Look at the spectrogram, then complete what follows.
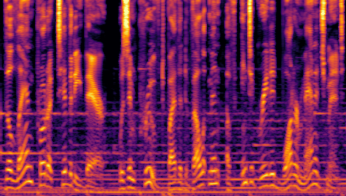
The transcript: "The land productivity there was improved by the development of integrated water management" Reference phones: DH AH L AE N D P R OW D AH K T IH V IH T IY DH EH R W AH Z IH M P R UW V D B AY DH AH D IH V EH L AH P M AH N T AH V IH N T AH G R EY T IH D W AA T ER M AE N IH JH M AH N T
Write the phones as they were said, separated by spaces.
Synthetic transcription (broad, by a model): DH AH L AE N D P R OW D AH K T IH V IH T IY DH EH R W AH Z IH M P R UW V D B AY DH AH D IH V EH L AH P M AH N T AH V IH N T AH G R EY T IH D W AA T ER M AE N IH JH M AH N T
